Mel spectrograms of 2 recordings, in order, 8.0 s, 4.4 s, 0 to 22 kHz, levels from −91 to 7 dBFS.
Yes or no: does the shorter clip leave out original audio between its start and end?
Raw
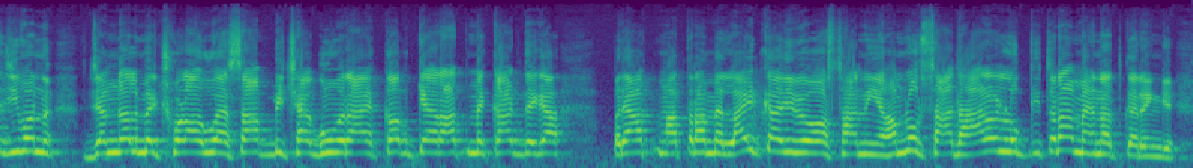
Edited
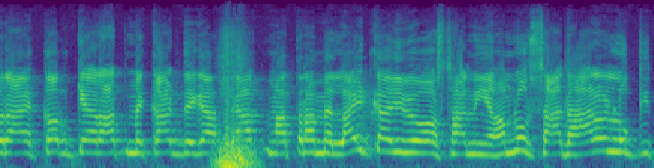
yes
